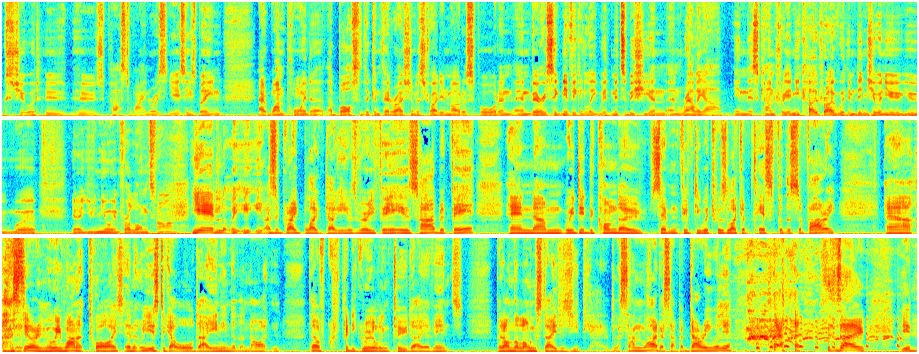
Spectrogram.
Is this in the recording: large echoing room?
no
